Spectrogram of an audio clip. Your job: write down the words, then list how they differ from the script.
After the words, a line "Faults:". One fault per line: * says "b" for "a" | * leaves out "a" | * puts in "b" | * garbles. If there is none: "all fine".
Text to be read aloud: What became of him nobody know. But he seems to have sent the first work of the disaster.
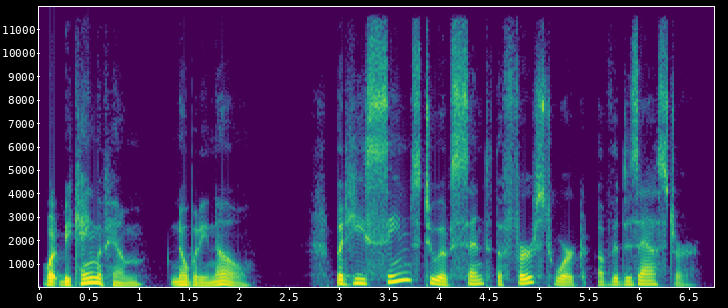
What became of him nobody know. But he seems to have sent the first work of the disaster.
Faults:
all fine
